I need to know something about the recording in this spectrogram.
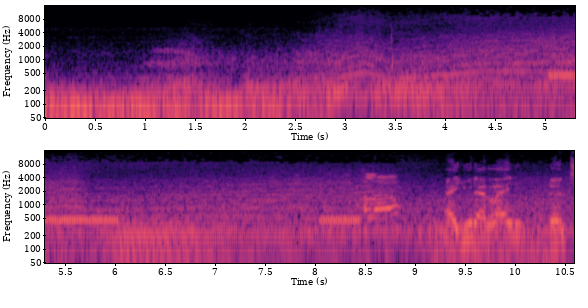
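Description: A sports car engine roars and revs as the car speeds along.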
